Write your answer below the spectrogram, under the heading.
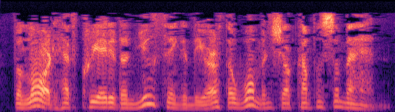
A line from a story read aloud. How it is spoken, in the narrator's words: The prophet Jeremiah exclaimed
